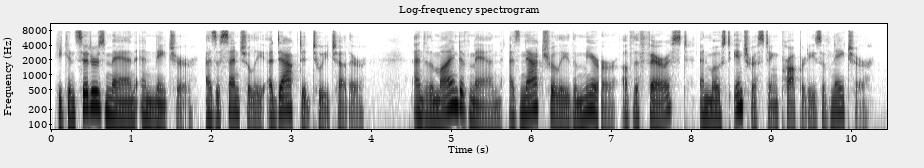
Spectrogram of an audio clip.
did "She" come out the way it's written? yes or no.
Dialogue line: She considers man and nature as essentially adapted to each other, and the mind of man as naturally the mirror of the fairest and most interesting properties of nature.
no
